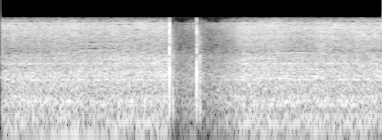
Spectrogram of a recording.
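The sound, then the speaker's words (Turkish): Two sharp gunshots crack in quick succession, a fraction of a second apart, as Greek security forces fire at migrants in an inflatable boat on the Meriç River, cutting through a steady roar of wind and water noise that fills the whole recording. “Su üstünde çığlıklar, arbede silah sesleri.”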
